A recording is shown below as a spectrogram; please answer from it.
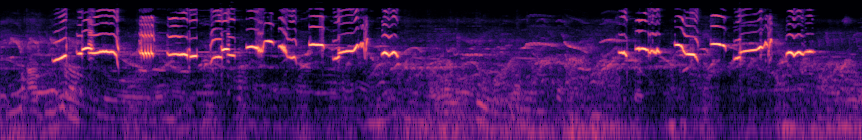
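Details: Oriental magpie-robin sing-along song: two loud runs of rapid whistled, chattering and buzzy notes, roughly three per second, separated by a quieter stretch of softer chirps.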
